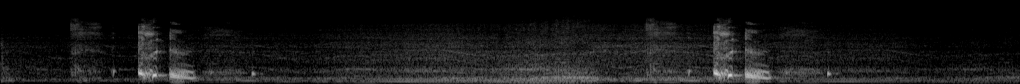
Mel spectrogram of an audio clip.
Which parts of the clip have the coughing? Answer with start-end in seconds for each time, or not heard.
0.7-2.5, 6.5-8.3.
